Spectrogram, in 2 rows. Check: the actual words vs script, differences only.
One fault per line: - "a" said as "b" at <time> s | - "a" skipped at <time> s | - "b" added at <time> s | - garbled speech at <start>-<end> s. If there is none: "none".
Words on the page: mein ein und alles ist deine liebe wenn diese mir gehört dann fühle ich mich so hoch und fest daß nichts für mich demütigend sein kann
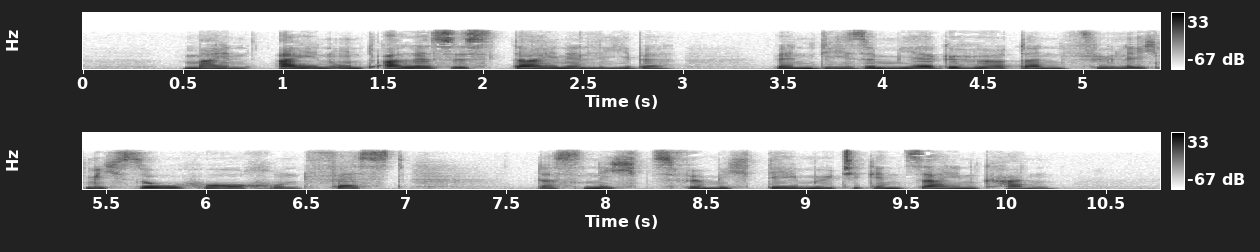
none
